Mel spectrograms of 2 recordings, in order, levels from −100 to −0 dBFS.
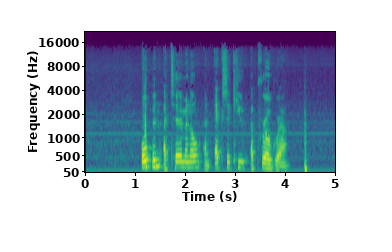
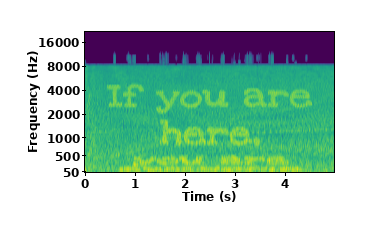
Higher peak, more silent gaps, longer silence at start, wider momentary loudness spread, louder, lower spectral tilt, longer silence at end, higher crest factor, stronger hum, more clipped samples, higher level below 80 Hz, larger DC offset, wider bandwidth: about the same, 0 dBFS vs 0 dBFS; neither; first, 1.15 s vs 0 s; first, 13 LU vs 4 LU; second, -16 LUFS vs -10 LUFS; first, -6.5 dB/octave vs -4 dB/octave; first, 0.55 s vs 0 s; first, 16 dB vs 10 dB; neither; neither; second, -48 dBFS vs -30 dBFS; neither; first, 13.5 kHz vs 11 kHz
